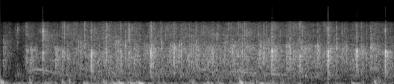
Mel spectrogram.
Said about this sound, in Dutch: Dames en heren, live vanuit Den Helder, de Make a Choice Quiz. Hier is uw presentator. Een daverend applaus voor Chris!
